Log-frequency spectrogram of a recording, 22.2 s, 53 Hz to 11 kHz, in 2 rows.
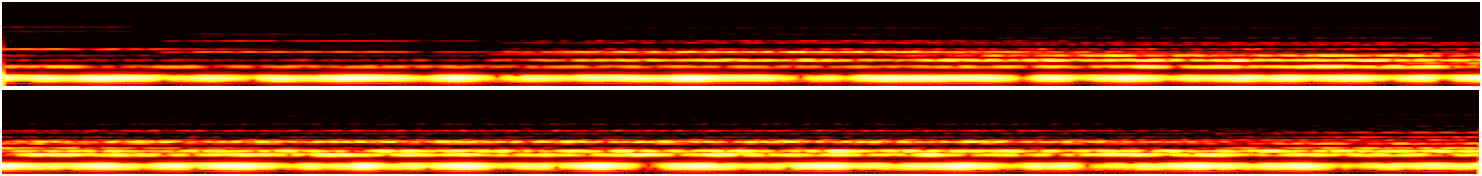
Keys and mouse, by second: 0.0 click, 2.0 click, 2.8 click, 3.4 click, 5.2 click, 6.1 click, 6.3 click, 8.0 click, 10.3 click, 12.1 click, 12.7 click, 13.7 click, 16.0 click, 17.4 click, 17.9 click, 18.9 ctrl+alt+click, 19.4 alt+click, 20.3 alt+click, 20.8 alt+click.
